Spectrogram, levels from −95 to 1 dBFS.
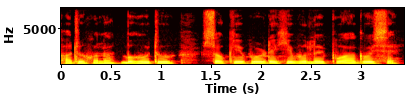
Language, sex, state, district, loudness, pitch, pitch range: Assamese, male, Assam, Sonitpur, -14 LUFS, 115 Hz, 110-125 Hz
